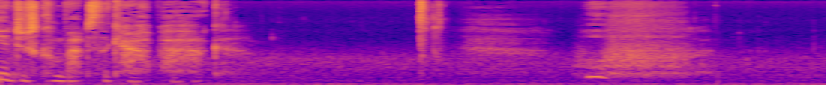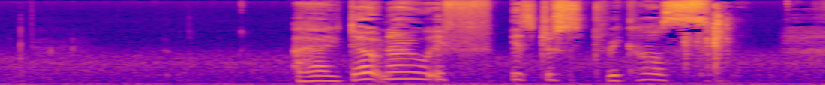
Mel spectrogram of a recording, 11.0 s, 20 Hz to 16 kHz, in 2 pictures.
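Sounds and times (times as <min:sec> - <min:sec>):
woman sighing: 0:03.8 - 0:04.8.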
